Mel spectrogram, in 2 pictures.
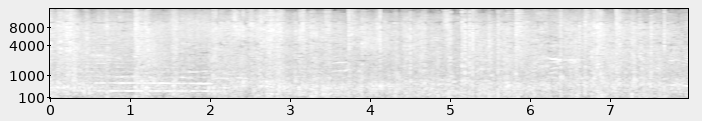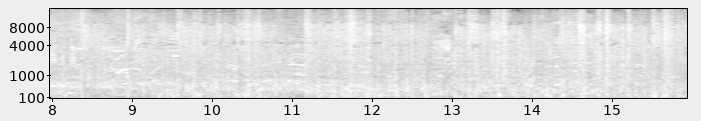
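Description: The Amritsar-Jalandhar DMU express rumbles and clatters past a dense crowd, with firecrackers popping and crackling throughout. Loud, continuous noise from the crowd mixes with shouting voices.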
